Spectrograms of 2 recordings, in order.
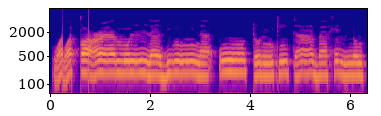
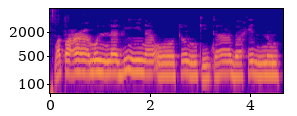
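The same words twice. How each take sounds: First: The phrase is said at a slower pace. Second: The phrase is said at a faster pace.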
